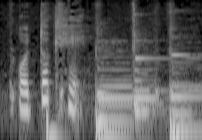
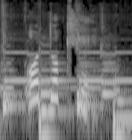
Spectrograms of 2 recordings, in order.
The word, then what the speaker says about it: 어떡해: Eotteokhae. Eotteokhae. This is pronounced as a 3-syllable word. The first syllable is O, the second syllable is tok, the third syllable is he. Pronounce it with me. Eotteokhae.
